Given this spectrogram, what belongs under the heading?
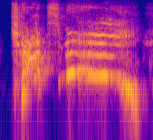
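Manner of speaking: very high mock scream; Rocky's scream. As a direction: yell it like someone flung into the crowd. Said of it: "hear Rocky screaming".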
